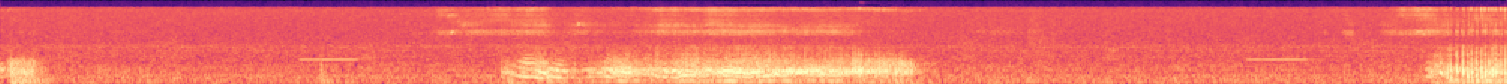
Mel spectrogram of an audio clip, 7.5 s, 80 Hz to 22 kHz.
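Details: Snoring pet Cavalier King Charles Spaniel, female, 9 kg and somewhat overweight, asleep with her eyes open; a short faint snort, then a two-second rattling snore, a pause, and another snore beginning at the end.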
